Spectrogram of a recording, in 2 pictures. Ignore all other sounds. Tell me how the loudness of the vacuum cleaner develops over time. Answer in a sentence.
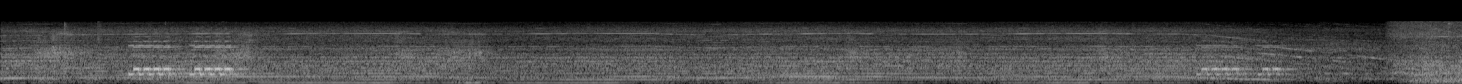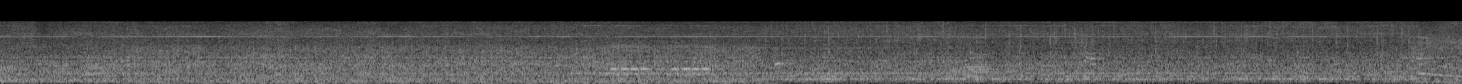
The loudness of the vacuum cleaner stays about the same.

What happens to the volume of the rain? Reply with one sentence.
The volume of the rain stays about the same.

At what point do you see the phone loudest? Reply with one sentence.
The loudest moment of the phone is at 2 seconds.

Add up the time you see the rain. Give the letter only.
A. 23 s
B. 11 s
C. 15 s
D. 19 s
C.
